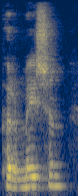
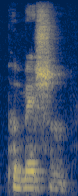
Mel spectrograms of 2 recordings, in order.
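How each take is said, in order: First: "permission" with a sounded R in per; R pronounced. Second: "permission" as puh-MISH-un; silent R. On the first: Teacher contrasts the mistake, "permission" with audible R. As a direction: let the R be heard in "permission". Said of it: "not permission". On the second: Teacher gives correct form, "permission" with silent R. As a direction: leave the R out of "permission". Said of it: "usually not pronounced". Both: Shown as a demonstration.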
